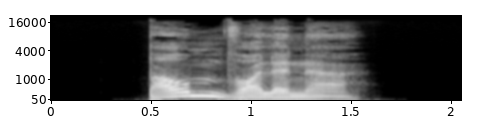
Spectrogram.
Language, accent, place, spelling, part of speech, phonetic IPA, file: German, Germany, Berlin, baumwollener, adjective, [ˈbaʊ̯mˌvɔlənɐ], De-baumwollener.ogg
- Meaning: inflection of baumwollen: 1. strong/mixed nominative masculine singular 2. strong genitive/dative feminine singular 3. strong genitive plural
